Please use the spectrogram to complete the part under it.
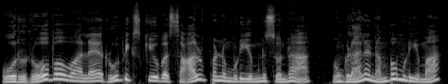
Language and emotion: Tamil, surprised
